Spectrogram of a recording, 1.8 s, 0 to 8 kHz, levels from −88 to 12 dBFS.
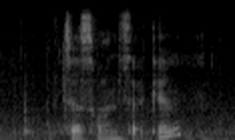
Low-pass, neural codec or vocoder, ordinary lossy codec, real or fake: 7.2 kHz; none; none; real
